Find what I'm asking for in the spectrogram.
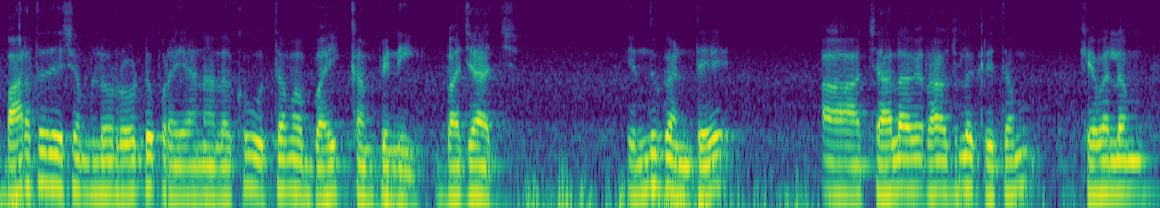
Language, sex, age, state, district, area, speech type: Telugu, male, 30-45, Telangana, Hyderabad, urban, spontaneous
